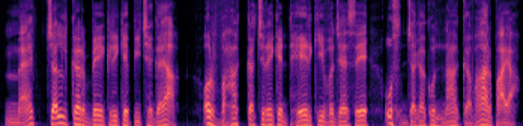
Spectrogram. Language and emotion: Urdu, disgusted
